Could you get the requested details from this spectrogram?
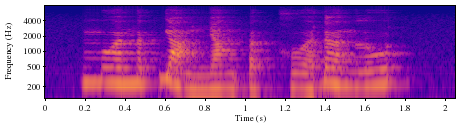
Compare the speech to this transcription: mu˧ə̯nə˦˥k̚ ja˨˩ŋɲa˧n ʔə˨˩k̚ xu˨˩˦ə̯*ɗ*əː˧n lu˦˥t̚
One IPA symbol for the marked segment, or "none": ɗ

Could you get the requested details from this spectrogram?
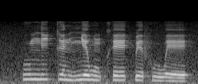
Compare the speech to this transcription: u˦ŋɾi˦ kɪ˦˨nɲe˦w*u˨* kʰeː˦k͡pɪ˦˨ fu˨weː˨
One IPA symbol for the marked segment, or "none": ũ˨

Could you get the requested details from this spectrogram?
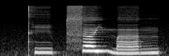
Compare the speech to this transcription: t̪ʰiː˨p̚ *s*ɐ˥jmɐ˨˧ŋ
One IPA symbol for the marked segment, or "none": s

